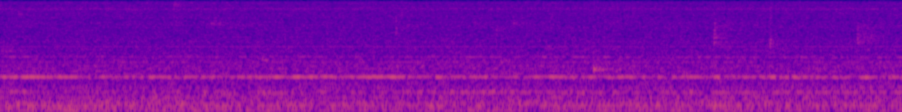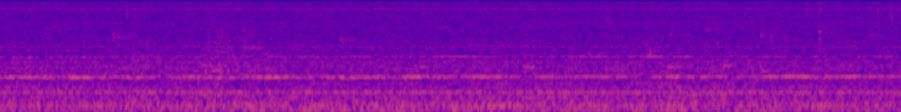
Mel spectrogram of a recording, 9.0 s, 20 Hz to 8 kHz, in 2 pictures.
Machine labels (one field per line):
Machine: pump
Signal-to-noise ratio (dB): -6 dB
